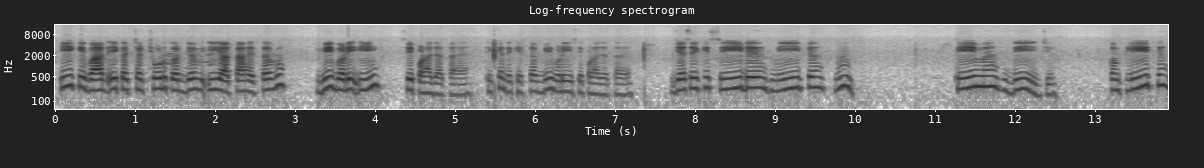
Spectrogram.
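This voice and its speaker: A woman teaching English reading rules, saying words one at a time and repeating them slowly. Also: mid-range voice, highs cut off, a little hiss or hum. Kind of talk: lesson.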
